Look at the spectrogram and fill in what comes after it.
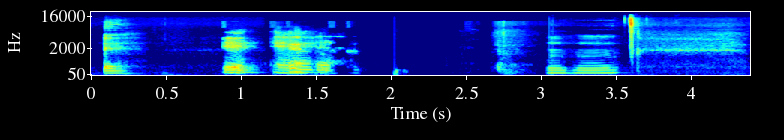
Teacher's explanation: short low I sound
